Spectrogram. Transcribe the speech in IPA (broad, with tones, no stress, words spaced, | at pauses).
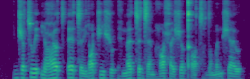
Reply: d͡ʒʌ˦t͡su˦ɪ̯ʔi˨ ʕʌ˦t͡sʼɛ˦˨ t͡sə˨ɪ̯jɑ˦t͡ʃi˦˨ ʃʊ˨ʔɛ̤˨mæ˦ t͡sə˦ d͡zæ˨mɦɑ˦ ħɛ˨ʃʌ˦ kʼɑ˨t͡sṳ˨dˤə˨mi˦m ʃæ˦ʊ̯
